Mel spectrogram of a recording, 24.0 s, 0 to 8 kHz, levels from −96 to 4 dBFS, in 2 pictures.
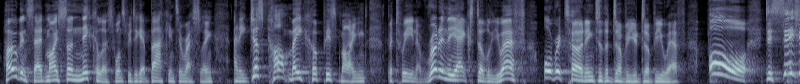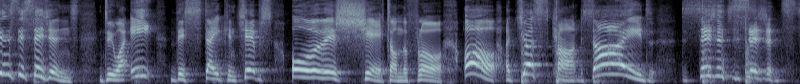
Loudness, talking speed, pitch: -25 LUFS, 135 wpm, 180 Hz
